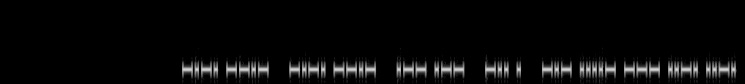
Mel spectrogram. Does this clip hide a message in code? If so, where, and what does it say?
Yes: Morse code from 1.8 to 7.4 s, heard as a keyed tone, about 39 wpm, 700 Hz. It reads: CQ CQ WW DE K4OFF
